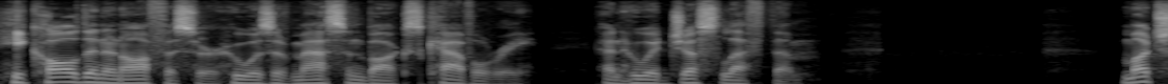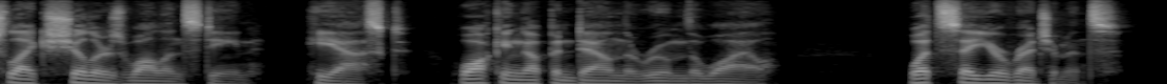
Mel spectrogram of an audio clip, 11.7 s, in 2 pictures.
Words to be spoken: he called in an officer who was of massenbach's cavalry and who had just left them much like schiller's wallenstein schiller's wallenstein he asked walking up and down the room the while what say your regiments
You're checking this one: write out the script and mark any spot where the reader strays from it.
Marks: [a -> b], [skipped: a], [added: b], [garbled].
he called in an officer who was of massenbach's cavalry and who had just left them much like schiller's wallenstein [skipped: schiller's wallenstein] he asked walking up and down the room the while what say your regiments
